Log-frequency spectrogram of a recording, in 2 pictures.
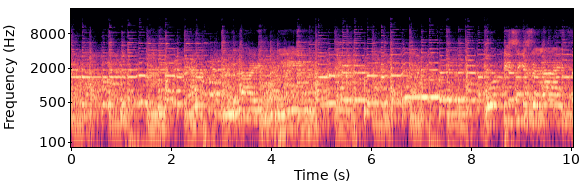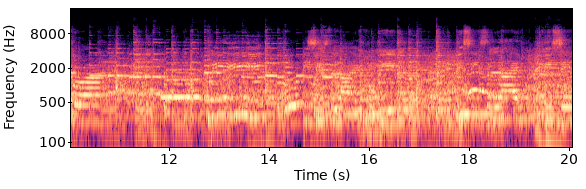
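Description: Live acoustic band playing: several acoustic guitars strummed over a hand drum, with some singing.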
